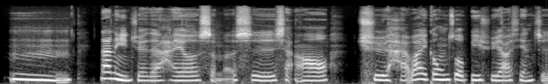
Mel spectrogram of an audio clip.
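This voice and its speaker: The speech comes at a fairly slow pace, somewhat breathy and in a monotone, flat intonation. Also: woman. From Taiwan. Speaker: podcast host and freelance English teacher. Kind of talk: casual interview chat.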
